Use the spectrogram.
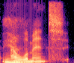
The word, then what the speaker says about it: LMNT: And so, yeah, go to LMNT. Yeah. Element, phonetically.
